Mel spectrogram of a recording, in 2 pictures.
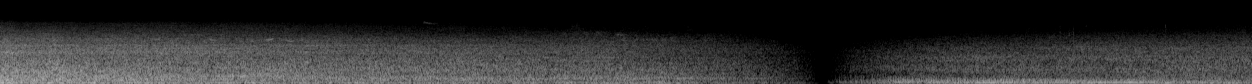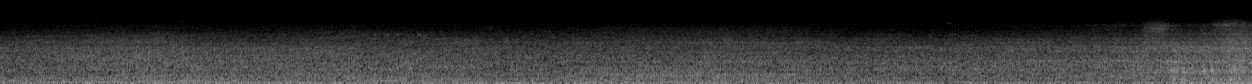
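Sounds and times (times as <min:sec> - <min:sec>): train wheels rumbling on rail: 0:08.9 - 0:25.0.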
